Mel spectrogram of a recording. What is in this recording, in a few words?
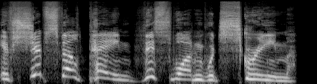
Crew Ship Low, Female; Dialog; en; Warframe; Railjack Crew; New Loka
